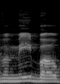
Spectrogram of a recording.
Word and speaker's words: amiibo: pop culture references you're not a fan of amiibo but you pronounce it correctly well that's good it's good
